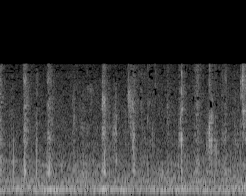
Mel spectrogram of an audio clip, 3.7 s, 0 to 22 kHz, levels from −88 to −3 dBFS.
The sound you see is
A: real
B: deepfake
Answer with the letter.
A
